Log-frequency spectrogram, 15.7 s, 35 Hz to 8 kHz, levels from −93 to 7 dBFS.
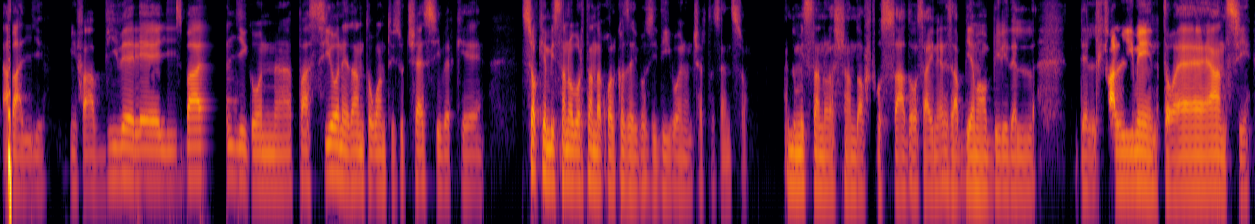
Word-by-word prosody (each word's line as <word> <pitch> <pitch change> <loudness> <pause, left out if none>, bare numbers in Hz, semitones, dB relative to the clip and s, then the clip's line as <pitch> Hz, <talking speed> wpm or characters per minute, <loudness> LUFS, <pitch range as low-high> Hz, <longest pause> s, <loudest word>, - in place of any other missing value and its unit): a - - -7
vagli, 95 +1 +5 0.3
mi 95 - -16
fa 95 -1 -6
vivere 110 0 0
gli 105 0 -10
sbagli 115 +1 -1
con 95 -1 -5
passione 110 +1 -1
tanto 105 -1 -3
quanto 100 -1 -6
i - - -13
successi, 100 +1 -2
perché 95 -1 -11 0.4
so - - +4
che - - 0
mi 110 - +3
stanno 105 -1 +3
portando 105 0 -1
a - - -6
qualcosa 95 0 -4
di 90 - -7
positivo 95 -1 -10
in 90 - -11
un 85 - -17
certo - - -14
senso, 85 0 -8 0.4
e - - -13
non 100 -1 -1
mi 100 - 0
stanno 95 -1 +1
lasciando 90 0 -6
affossato, - - -3
sai, 90 0 -4
nelle 95 +2 -6
sabbie 95 +1 -2
mobili 90 0 -4
del 90 0 -8 0.6
del 90 -2 -8
fallimento, 100 -3 +5
ehm, 95 0 +4
anzi, 95 -2 +5
95 Hz, 160 wpm, -24 LUFS, 90-105 Hz, 0.6 s, vagli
